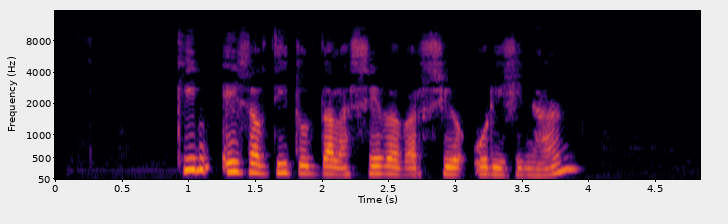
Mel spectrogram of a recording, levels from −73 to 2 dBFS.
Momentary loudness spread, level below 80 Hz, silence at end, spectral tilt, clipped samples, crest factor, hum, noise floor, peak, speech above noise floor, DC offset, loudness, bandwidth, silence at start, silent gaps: 6 LU; -74 dBFS; 0.9 s; -5.5 dB/octave; under 0.1%; 20 dB; none; -67 dBFS; -6 dBFS; 43 dB; under 0.1%; -25 LUFS; 11 kHz; 0.9 s; none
